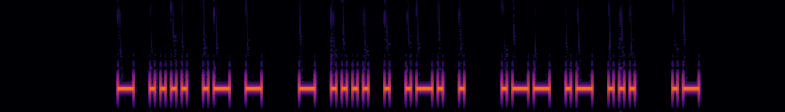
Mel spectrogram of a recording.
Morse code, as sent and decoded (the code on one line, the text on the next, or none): - .... .- - / - .... .-. / .-- .- ... / .-
THAT THERE WAS A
